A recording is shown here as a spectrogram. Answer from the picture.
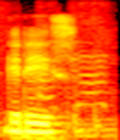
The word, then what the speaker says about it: Grease: Grace. – Gris. – Salió en la película Grace. – Gris. – Gris. gris. ¿Es gris? – Creo que se pronuncia gris, grasa, vaselina.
